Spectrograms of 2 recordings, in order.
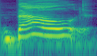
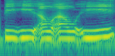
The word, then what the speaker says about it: Bel: to spell it, and you thought it was like a girl's name, like Belle. Right. Or something like that. Yeah. But it's more like the god Bel, so think L-B-E-L.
